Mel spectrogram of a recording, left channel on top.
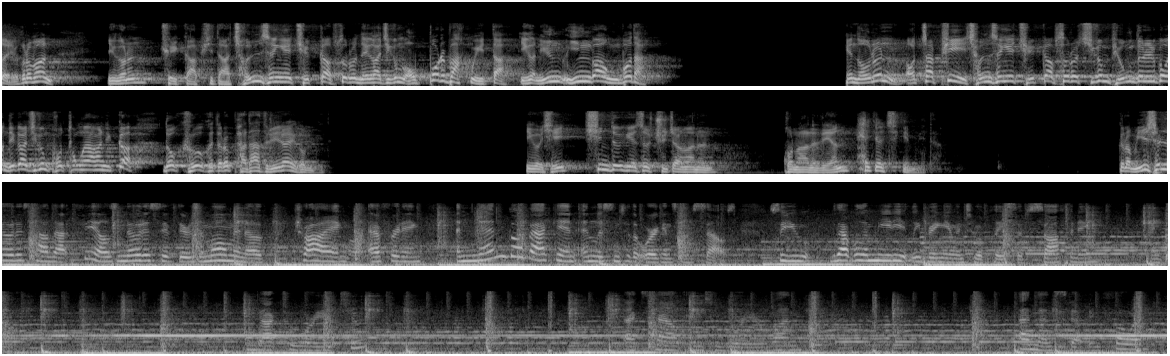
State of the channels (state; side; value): different; both; correlation 0.00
